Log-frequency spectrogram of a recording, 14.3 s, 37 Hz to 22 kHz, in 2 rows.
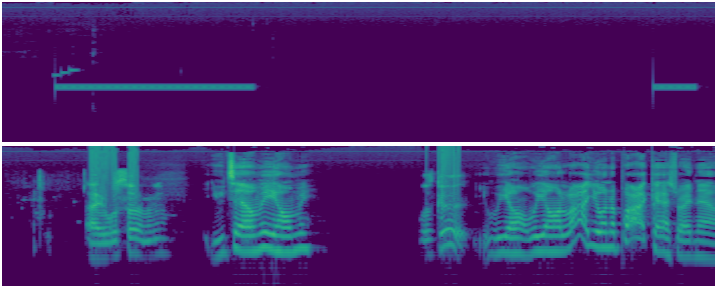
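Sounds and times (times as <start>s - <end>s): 
electronic ringback tone of an outgoing phone call: 0.5s - 2.6s, 6.5s - 7.0s
speech: 8.0s - 10.3s, 11.4s - 14.2s.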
